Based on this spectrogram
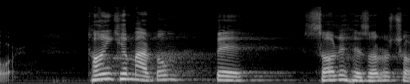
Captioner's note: speaking persian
